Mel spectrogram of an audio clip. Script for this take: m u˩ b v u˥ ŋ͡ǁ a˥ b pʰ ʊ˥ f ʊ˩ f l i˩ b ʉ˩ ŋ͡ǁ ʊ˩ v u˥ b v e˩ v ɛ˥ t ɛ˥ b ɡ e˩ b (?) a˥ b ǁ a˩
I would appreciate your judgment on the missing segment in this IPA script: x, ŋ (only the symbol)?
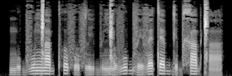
x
